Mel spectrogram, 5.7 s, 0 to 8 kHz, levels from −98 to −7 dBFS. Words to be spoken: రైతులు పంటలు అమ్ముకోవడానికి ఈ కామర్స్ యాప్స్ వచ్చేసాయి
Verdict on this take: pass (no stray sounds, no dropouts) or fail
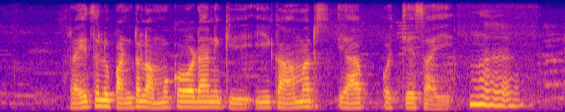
fail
